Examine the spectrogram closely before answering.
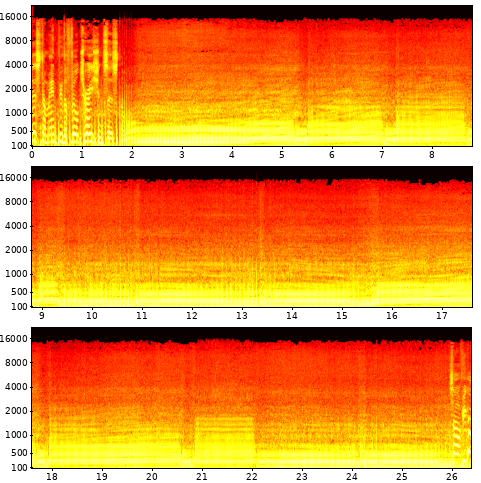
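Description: A motorcycle engine revs and drones close by, rising and falling in pitch as gears shift.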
